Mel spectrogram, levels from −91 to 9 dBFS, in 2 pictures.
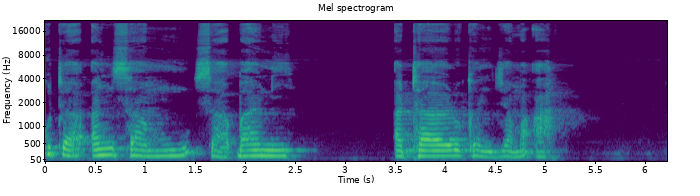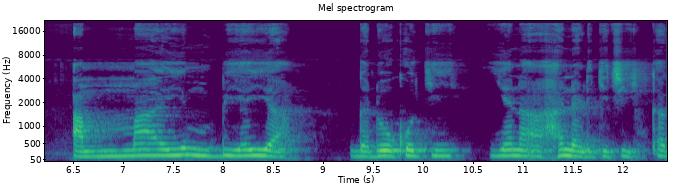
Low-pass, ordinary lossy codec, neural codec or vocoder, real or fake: none; none; none; real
